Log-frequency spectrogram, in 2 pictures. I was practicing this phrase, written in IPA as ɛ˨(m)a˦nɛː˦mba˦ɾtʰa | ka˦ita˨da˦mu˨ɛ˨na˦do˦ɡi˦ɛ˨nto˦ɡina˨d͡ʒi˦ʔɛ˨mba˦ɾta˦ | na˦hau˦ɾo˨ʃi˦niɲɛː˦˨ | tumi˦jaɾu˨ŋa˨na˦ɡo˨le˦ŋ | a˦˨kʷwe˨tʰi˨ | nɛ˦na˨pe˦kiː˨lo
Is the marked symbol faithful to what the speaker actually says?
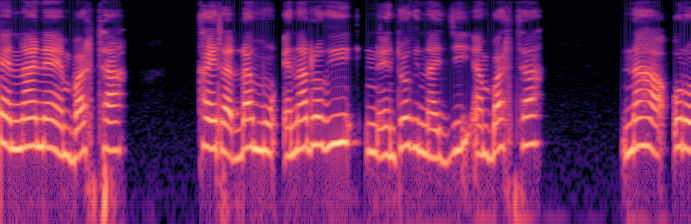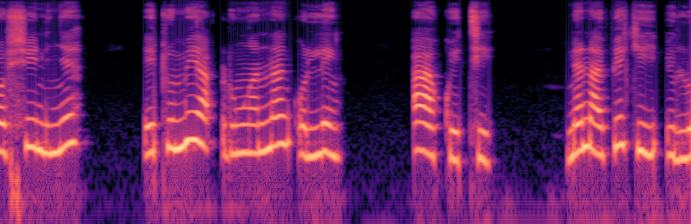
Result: no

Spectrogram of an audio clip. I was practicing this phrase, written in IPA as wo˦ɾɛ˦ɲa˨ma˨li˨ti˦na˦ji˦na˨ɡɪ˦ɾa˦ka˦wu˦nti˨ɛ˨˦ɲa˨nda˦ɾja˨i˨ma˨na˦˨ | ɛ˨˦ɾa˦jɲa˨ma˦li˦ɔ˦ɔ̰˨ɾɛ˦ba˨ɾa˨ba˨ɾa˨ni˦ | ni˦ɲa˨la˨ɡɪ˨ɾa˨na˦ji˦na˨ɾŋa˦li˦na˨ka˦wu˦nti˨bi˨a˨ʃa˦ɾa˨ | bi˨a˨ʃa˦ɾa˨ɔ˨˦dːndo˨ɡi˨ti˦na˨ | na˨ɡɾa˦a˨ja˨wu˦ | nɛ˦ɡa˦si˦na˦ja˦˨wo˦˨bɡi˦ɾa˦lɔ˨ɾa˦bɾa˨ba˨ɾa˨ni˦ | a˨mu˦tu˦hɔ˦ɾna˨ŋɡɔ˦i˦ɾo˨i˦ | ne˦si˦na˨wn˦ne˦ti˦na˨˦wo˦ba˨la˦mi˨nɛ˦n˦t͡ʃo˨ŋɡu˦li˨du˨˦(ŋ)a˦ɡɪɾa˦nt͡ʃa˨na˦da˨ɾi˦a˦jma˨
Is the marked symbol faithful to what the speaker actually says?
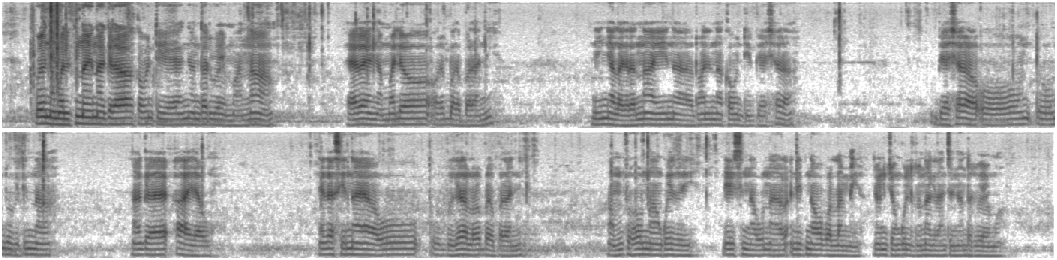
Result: no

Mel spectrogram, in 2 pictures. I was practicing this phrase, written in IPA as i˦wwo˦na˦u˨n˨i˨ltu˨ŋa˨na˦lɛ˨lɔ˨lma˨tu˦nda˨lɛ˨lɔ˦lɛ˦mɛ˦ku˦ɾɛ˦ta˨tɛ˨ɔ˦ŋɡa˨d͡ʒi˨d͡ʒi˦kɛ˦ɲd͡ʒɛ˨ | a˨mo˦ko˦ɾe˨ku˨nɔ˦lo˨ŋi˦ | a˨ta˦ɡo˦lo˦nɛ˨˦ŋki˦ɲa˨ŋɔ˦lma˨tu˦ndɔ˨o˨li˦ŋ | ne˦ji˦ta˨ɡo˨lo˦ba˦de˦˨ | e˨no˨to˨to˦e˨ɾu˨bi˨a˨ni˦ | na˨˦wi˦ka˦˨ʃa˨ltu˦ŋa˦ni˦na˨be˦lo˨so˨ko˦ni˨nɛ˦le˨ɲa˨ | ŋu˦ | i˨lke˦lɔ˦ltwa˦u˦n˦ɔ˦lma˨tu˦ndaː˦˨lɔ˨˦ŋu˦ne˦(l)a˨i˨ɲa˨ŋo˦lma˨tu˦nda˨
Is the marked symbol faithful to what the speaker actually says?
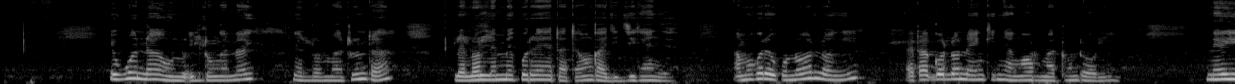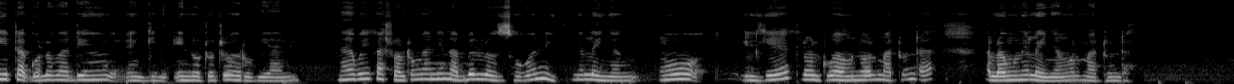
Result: yes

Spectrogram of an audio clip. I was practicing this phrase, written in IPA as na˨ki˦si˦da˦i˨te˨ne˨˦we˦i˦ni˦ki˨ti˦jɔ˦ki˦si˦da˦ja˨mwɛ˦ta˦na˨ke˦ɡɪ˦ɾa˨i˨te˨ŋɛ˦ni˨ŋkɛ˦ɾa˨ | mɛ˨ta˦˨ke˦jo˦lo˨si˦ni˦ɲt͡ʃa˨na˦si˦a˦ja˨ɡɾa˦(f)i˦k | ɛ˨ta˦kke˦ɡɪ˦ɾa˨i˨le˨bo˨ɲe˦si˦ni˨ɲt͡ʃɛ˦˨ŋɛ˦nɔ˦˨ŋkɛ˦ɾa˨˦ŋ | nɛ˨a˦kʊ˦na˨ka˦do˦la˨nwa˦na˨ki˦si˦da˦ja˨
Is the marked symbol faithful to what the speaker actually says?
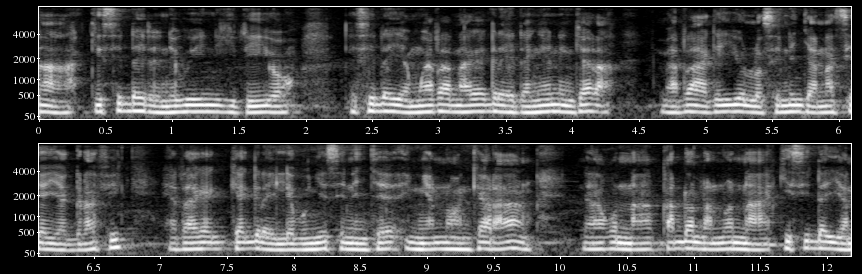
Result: yes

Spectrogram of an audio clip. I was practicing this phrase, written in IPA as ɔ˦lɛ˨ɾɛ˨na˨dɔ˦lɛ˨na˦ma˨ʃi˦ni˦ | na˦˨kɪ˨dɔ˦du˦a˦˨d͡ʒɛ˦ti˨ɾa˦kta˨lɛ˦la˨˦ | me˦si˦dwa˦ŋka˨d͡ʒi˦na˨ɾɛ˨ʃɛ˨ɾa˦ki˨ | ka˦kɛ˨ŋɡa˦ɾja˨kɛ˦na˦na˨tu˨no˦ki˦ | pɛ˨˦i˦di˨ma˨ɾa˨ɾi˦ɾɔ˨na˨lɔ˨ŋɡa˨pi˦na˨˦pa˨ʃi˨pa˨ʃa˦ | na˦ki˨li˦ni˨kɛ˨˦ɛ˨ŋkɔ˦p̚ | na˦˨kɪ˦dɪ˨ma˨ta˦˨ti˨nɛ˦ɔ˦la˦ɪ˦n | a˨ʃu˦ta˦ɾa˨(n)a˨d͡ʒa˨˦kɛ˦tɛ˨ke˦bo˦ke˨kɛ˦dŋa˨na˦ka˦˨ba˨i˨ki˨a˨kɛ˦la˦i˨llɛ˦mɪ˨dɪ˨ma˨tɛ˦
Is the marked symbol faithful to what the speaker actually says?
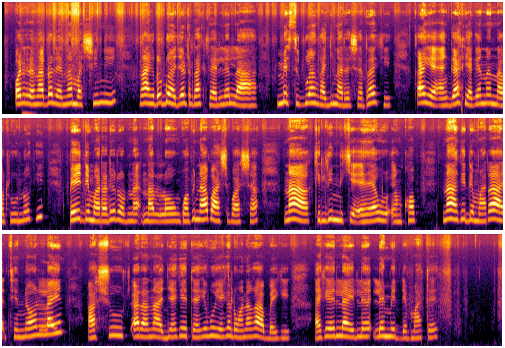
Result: yes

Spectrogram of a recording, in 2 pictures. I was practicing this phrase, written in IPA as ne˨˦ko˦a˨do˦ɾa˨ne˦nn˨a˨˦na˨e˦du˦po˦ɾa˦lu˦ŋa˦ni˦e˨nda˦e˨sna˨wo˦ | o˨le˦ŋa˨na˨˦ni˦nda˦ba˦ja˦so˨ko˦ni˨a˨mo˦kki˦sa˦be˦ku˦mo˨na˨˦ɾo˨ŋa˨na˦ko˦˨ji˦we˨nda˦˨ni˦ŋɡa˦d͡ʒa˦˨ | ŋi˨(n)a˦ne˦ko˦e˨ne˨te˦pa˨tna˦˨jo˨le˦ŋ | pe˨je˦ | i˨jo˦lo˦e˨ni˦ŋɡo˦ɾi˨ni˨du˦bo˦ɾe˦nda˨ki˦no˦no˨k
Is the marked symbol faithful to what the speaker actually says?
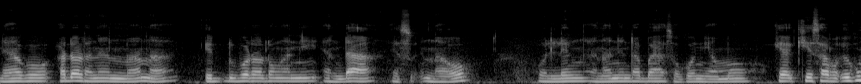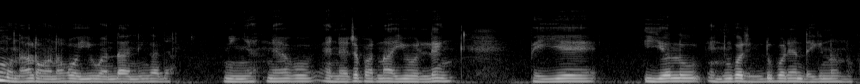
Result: no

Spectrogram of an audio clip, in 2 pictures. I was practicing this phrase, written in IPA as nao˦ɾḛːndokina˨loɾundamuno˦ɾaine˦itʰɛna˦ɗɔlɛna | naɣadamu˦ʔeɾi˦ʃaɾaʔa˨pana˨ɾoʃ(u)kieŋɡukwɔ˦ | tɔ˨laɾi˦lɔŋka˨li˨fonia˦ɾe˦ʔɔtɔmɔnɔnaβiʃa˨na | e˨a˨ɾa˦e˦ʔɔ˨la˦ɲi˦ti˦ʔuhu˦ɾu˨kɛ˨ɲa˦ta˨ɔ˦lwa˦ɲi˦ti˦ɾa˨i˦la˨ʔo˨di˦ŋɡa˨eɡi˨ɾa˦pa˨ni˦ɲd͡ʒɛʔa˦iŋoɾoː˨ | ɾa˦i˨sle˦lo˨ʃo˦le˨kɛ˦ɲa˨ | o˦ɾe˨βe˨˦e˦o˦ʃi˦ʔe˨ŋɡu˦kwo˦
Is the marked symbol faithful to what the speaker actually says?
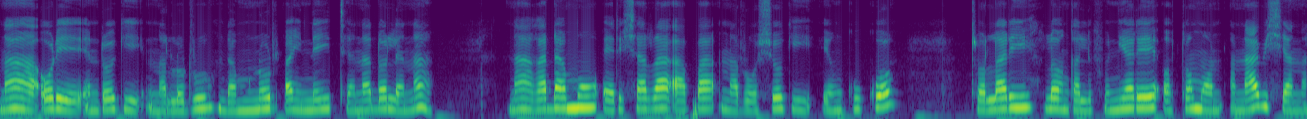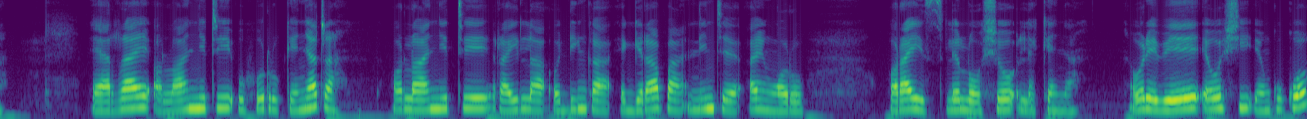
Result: no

